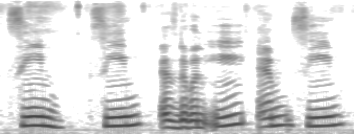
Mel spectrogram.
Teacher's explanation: नून जो है वो मीम के अंदर चला गया तो उसका कंप्लीट इदगाम हो गया उसके अंदर, ठीक है, तो इसलिए मीम बोला जाएगा।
